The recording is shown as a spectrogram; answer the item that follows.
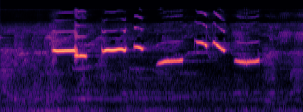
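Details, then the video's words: Whistled phrase of an oriental magpie-robin, used as a lure: long pure high notes, then lower slurred whistles, six or seven loud notes in quick sequence against a quiet background. "pancingan kacer"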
